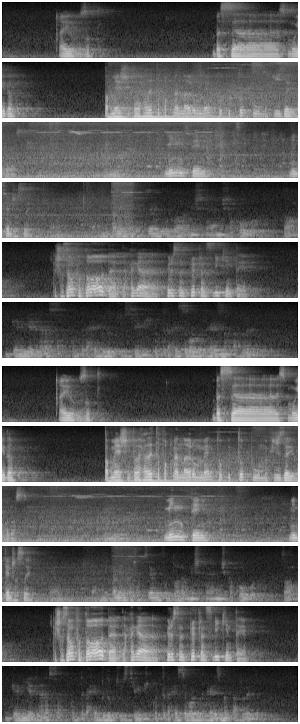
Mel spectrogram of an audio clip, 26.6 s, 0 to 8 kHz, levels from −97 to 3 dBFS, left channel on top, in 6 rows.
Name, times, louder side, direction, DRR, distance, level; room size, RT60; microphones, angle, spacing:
voice 1, 0.9-1.3 3.2-4.6 6.0-9.2 11.3-12.0 13.2-13.8 18.5-21.5, right 3 dB, 40° right, 9 dB, 0.4 m, -23 dB
sound 1, 6.0-15.3, left 3 dB, 85° left, 1.1 m, -33 dB
voice 2, 10.4-10.7 14.0-14.3 14.7-17.1 17.6-17.8 22.3-26.1, right 1 dB, 90° right, 0 dB, 2.7 m, -36 dB
22.5 x 9.9 x 4.4 m, 1.2 s
head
